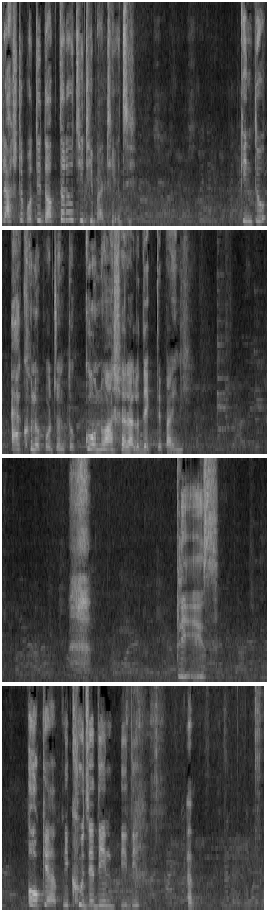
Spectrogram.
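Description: A young woman speaks earnestly nearby.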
